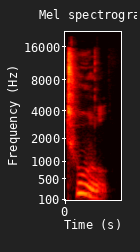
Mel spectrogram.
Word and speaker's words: tool: He said tool instead of tool. Ooh. You hear that extra sound I'm adding? That's the dark L.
